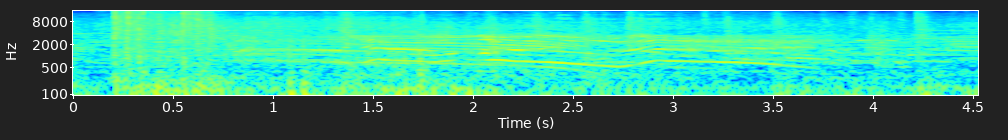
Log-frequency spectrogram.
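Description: Ship cannons booming in a naval battle in the video game Assassin's Creed IV Black Flag, a loud rumbling barrage with whistling projectiles sweeping past, mixed with game sounds.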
